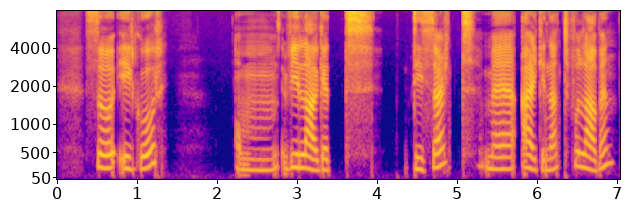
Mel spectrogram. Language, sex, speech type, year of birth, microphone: Norwegian, female, spontaneous, 1989, Shure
